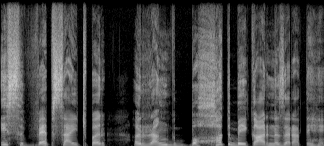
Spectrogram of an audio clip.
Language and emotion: Urdu, disgusted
